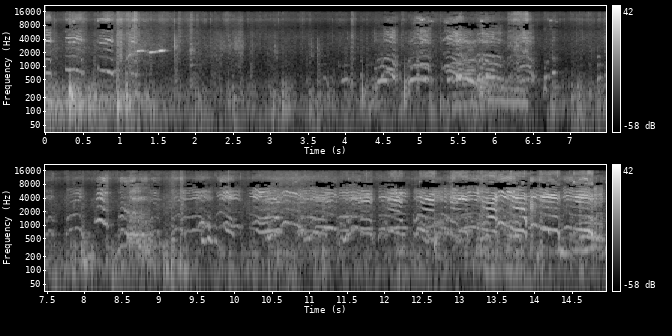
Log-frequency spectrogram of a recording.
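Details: Bucovina Shepherd Dog puppies, four weeks old, with their mothers in a kennel in Romania: a busy chorus of high, squeaky whines and yelps, many overlapping short rising-falling cries, with people talking and some music.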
